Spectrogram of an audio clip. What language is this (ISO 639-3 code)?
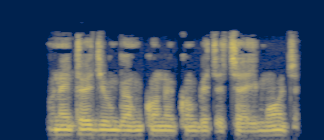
swa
